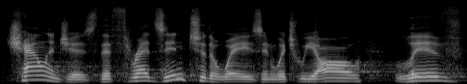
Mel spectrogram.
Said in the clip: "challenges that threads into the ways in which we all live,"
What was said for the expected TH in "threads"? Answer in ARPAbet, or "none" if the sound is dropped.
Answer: TH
